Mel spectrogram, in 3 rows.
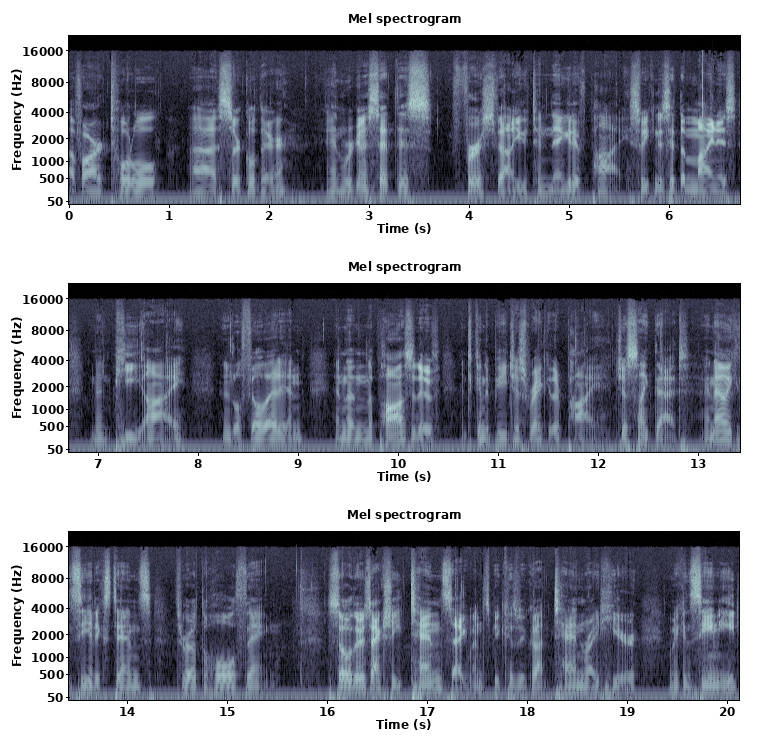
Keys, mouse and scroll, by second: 2.4-5.4 drag, 9.5-12.6 drag, 15.7 middle click, 16.2-18.5 scroll up 3, 19.3-19.7 scroll up 1, 19.7-20.1 scroll down 3.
